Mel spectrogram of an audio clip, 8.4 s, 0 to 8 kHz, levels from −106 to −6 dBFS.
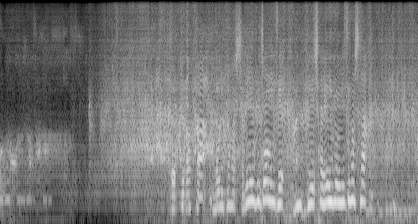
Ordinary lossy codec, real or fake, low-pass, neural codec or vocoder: none; fake; none; codec, 16 kHz, 1 kbps, FreqCodec, smaller model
